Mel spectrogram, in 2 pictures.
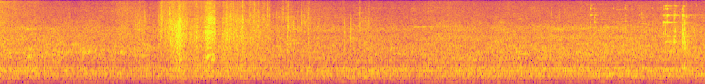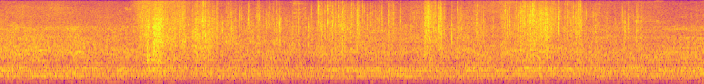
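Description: Steady room noise, with a few brief faint clicks and knocks scattered through it.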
